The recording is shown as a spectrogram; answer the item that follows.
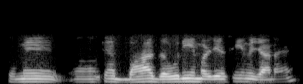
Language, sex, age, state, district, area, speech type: Hindi, male, 45-60, Madhya Pradesh, Hoshangabad, rural, conversation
